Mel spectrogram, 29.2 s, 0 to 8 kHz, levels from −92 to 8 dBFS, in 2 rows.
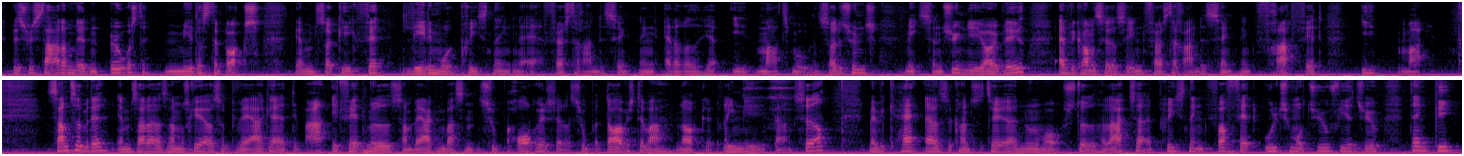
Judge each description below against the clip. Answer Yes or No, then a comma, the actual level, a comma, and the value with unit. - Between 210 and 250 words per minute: No, average, 190 wpm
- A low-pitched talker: Yes, low, 110 Hz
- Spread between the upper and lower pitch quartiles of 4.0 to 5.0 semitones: No, average, 3.6 semitones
